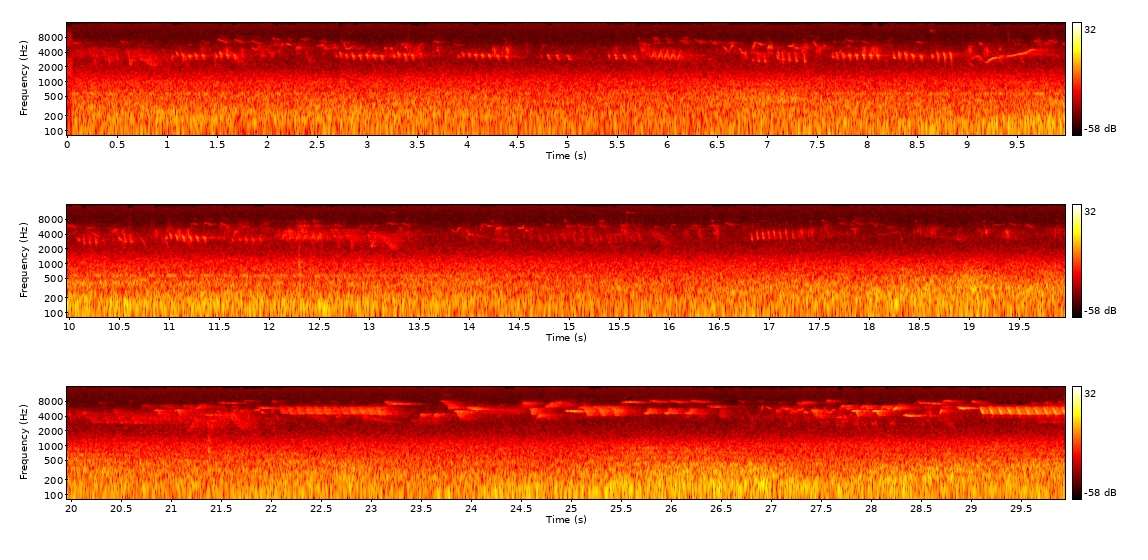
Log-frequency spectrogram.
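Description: Small birds chirping and twittering over a steady low background noise. About twenty seconds in, higher, quicker chirps join.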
